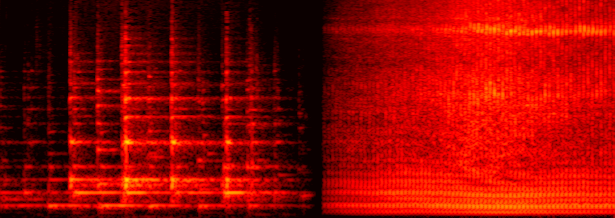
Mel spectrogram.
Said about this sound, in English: Hear that? It's the sound of a new Honda from Just for Fun Honda in Middlefield.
